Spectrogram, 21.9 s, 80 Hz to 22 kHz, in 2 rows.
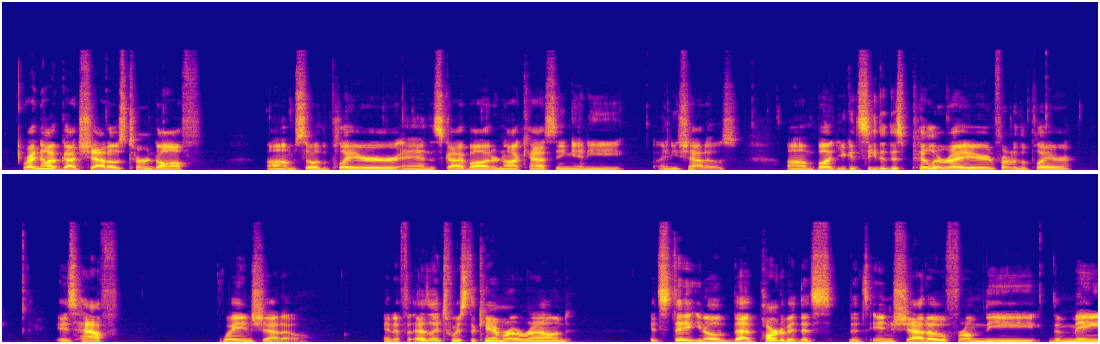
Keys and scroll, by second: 0.0-11.6 typing, 14.2-16.0 typing, 17.1 c, 19.3 c, 20.5 v, 21.3 c.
